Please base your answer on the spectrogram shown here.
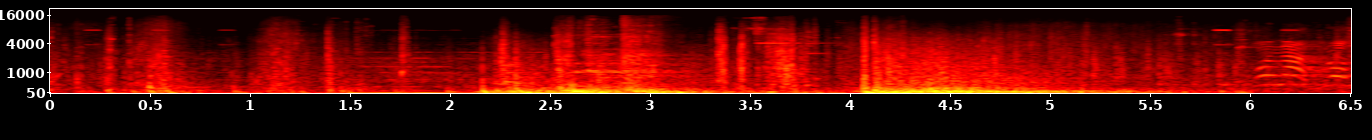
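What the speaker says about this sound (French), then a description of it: "Grenade lancée." Grenade blasts in the shooter game Call of Duty: Warzone, several loud booming explosions with gunfire and scattered clatter, while players talk over the action.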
